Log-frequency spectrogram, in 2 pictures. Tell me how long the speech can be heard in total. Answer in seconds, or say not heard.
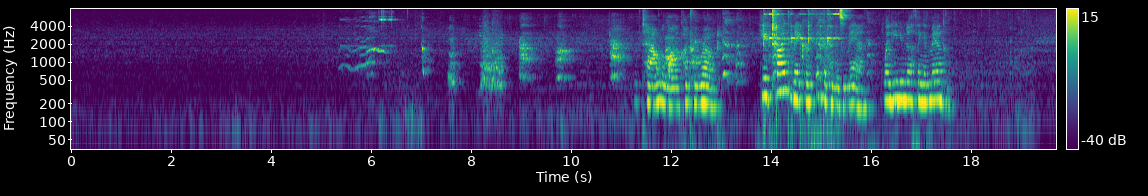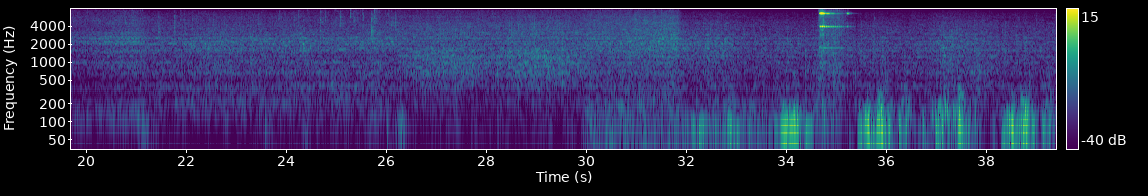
6 s.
